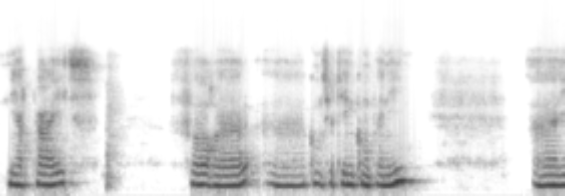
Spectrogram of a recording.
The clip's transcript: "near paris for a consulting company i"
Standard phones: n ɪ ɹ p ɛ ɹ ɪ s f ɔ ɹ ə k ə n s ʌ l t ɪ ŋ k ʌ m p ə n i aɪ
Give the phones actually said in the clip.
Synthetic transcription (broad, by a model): n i ɹ p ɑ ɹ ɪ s f ɔ ɹ ə k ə s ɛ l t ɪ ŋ k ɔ p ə n i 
